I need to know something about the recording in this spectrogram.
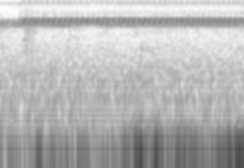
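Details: Crickets sustain a high, even trill. A faint bird note sounds near the start, and a rumbling low murmur from a windmill swells toward the end.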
